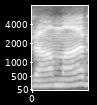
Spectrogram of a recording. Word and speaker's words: Rama: The words Hare, pronounced Hare, Krishna, pronounced Krishna, and Rama rhymes with drama, are Sanskrit words.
